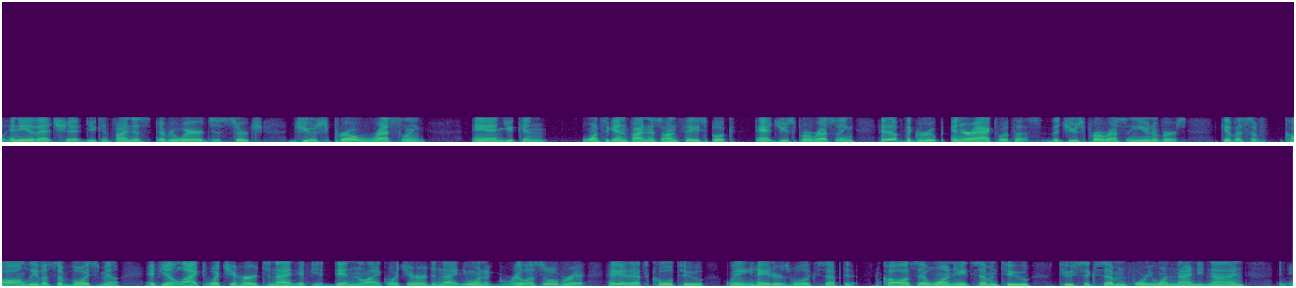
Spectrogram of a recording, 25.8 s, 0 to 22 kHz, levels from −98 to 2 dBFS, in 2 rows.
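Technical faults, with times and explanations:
Nothing stood out on listening to this speech, which comes through G.711 telephone coding with nothing above about 3.8 kHz.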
